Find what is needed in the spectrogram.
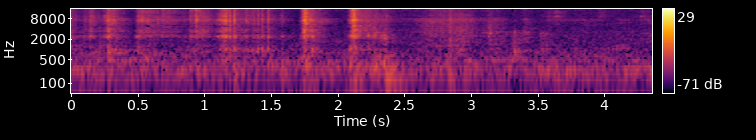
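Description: Copper desoldering braid pressed onto a PCB's solder joints under a soldering iron tip and drawn across them: a series of faint short scrapes and ticks.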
